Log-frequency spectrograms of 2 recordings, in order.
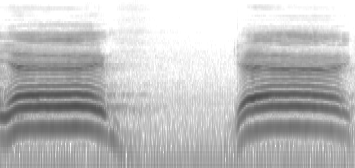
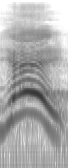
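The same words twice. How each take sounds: First: Hollow higher yay without conviction; insincere cheer. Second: Loud, much higher heartfelt yay; real victory shout. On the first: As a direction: cheer because you're supposed to. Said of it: "But they don't mean it". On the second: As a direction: cheer meaning every bit of it. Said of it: "And they're shouting". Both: Retold or imitated.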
